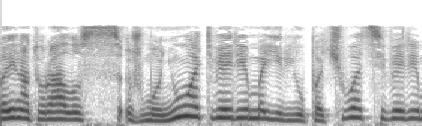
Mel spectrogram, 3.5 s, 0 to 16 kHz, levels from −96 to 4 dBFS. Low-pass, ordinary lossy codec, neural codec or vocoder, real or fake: 7.2 kHz; MP3, 48 kbps; none; real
